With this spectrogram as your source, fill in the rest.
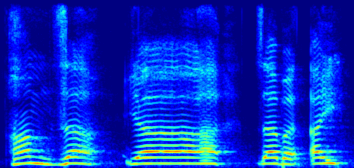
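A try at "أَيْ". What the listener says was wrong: آئی جھٹکا نہیں. آئی نرمی سے. آئی.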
